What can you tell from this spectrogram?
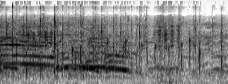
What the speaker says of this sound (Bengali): সবাই মিলে একটা করতালি।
